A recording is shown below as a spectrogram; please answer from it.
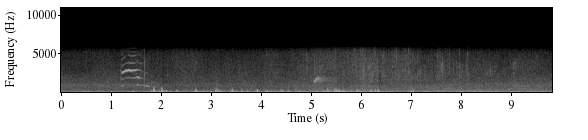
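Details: A domestic cat that had hissed fearsomely and then began meowing plaintively like a little kitten. One clear, wavering, falling meow comes early, followed by knocking and rustling handling noises and a faint breathy sound.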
